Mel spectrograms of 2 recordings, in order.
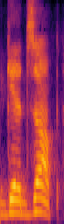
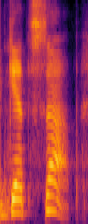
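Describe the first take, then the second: First: "gets up" with the s wrongly buzzed as z, ged-zup; wrong voiced linking. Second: "gets up" linked with a hissed s, get-sup; correct s linking. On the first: Teacher showing what not to say, wrong voiced linking. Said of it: "Imagine, on t'a prononcé S". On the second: Teacher giving the right form, s linking. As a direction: join "gets up" as get-sup, keeping the s voiceless. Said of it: "c'est get". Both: Shown as a demonstration.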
